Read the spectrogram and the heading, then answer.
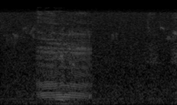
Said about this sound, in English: This is the cow.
